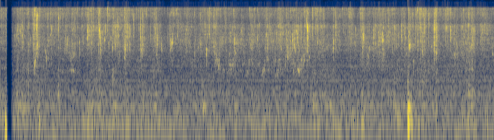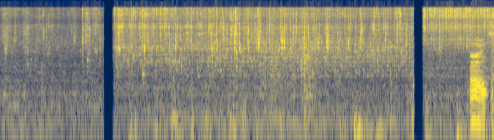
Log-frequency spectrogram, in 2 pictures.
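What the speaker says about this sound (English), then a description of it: "Nick's washing off the fish." A kitchen tap runs steadily indoors while freshly caught trout are washed, giving a continuous close hiss and splash of water into a sink, briefly cut off twice before resuming with a slightly louder rush.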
